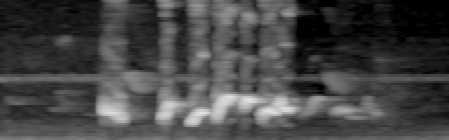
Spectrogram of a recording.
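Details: Red-whiskered bulbul singing in competition style, used to train birds: one brisk phrase of five or six loud, liquid whistled notes, swooping up and down, ending in a softer trailing warble.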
